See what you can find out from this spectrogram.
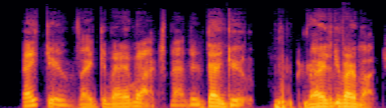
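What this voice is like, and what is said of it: Radio announcer voice. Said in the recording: “Radio announcer voice”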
